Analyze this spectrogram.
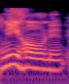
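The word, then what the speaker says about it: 日本: Well, I mean, it's called Nihon. I mean, that's how you pronounce it in Japanese. Nihon.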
